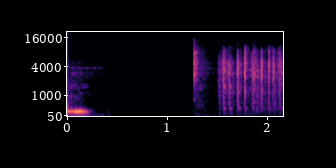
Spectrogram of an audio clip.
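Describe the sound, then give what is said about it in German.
Dice are rolled for damage during a tabletop role-playing game. After a short silence comes a quick clatter, then a rapid run of light, rhythmic clicks as the dice tumble and settle. “Sehr schön, dann würfel ich noch meinen Schaden aus.”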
